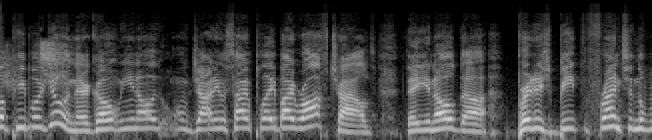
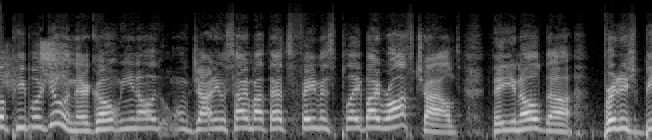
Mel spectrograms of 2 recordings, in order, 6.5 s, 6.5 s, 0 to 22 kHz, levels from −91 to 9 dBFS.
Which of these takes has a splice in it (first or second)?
first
